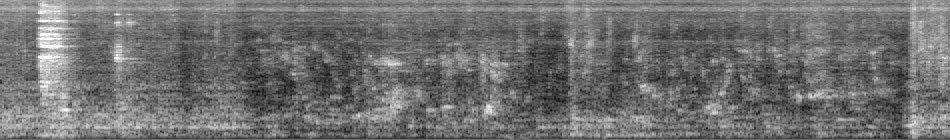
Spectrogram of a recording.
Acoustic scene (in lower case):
kitchen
